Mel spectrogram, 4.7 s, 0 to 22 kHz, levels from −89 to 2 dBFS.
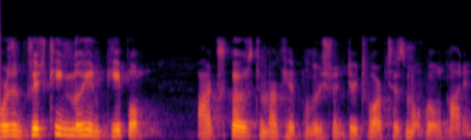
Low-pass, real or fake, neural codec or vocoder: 7.2 kHz; fake; autoencoder, 22.05 kHz, a latent of 192 numbers a frame, VITS, trained on one speaker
